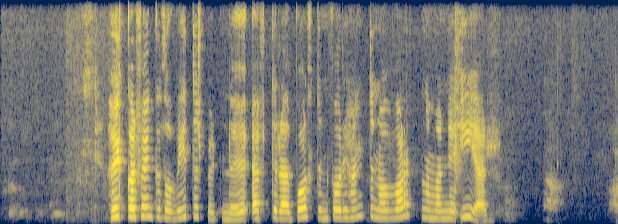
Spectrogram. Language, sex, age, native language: Icelandic, male, 40-49, Icelandic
